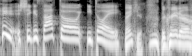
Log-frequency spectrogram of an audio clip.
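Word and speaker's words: Shigesato Itoi: passed away in 2015 a similar interview with shi-gen Sato Ito I creator of earthbound in fact what totally it's okay no say it right Shiki Sato eat I thank you the creator of earthbound and founder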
